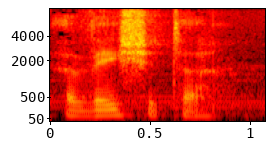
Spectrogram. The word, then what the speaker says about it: Aveshita: Aveshita, that's a long A. V-E-S, like S-H, slash over it. ITA, Aveshita. Therefore,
